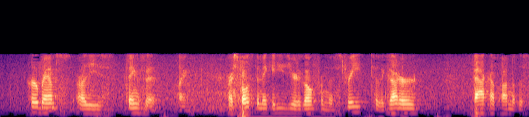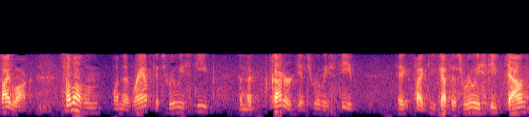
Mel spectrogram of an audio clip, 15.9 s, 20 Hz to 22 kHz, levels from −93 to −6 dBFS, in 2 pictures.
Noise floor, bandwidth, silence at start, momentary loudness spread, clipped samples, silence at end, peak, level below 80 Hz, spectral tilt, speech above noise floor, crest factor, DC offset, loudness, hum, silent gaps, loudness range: -42 dBFS; 4 kHz; 0.2 s; 17 LU; under 0.1%; 0 s; 0 dBFS; -56 dBFS; -7.5 dB/octave; 24 dB; 20 dB; under 0.1%; -18 LUFS; none; none; 5 LU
